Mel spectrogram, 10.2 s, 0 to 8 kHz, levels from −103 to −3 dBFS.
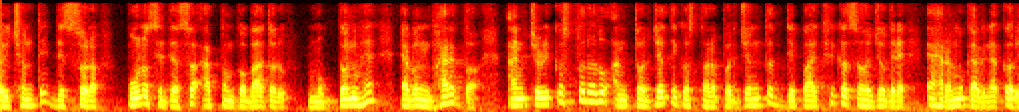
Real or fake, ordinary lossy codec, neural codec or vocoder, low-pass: fake; none; codec, 16 kHz, 1.1 kbps, Voila-Tokenizer; none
